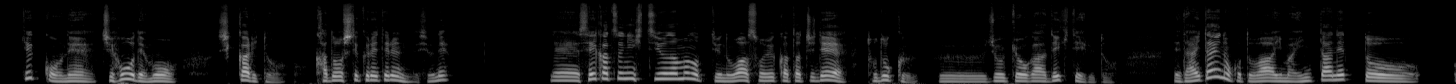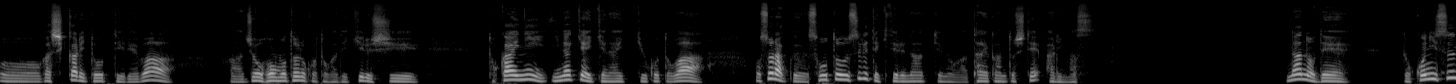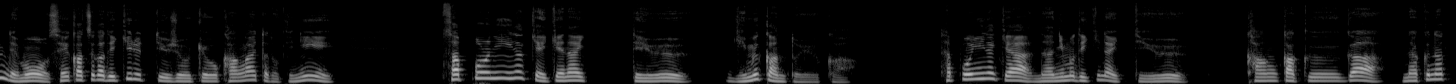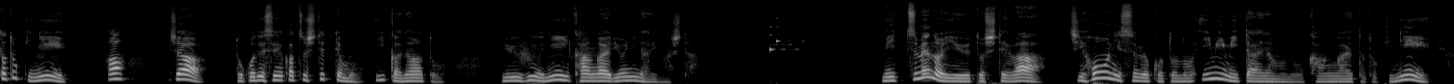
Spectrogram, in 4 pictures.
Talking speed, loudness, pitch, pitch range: 295 characters per minute, -31 LUFS, 165 Hz, 140-205 Hz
